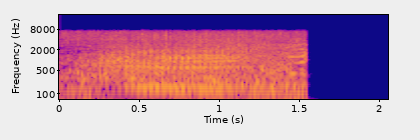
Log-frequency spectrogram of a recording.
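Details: A humpback whale gives a low, rough, roaring moan lasting about a second and a half, possibly one voice separated out from a recording of several humpbacks calling together.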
